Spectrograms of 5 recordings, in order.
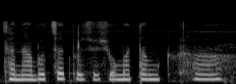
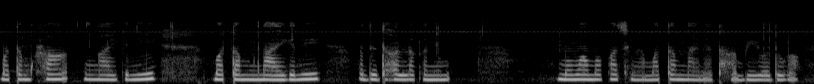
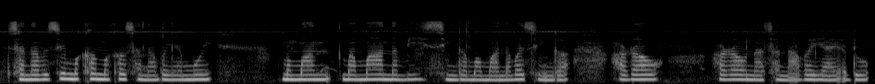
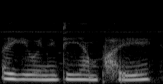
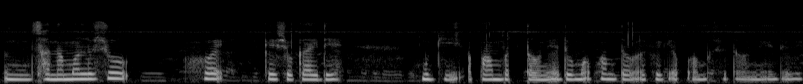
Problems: background sounds at intervals, background conversations at intervals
